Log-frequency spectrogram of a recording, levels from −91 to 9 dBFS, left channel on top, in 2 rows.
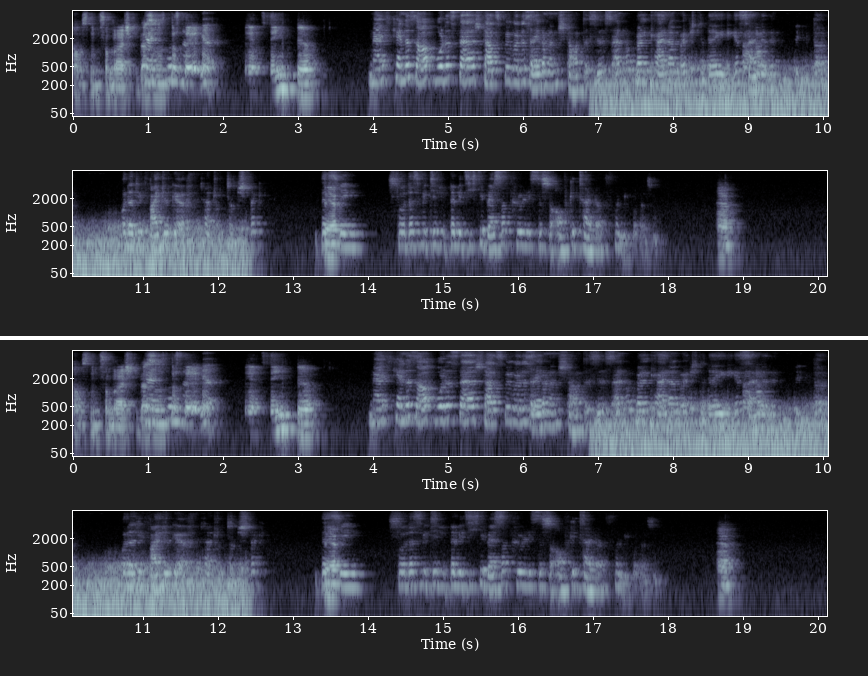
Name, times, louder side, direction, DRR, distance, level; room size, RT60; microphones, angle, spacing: voice 1, 0.0-1.8 2.3-3.2 8.9-9.2 13.4-13.6 18.6-18.8, left 2 dB, 25° left, -1 dB, 2.7 m, -26 dB
voice 2, 1.0-1.8 3.9-8.2 8.5-9.4 9.9-10.1 10.7-12.5 13.4-13.8 14.3-17.8, left 1 dB, 45° left, -2 dB, 2.1 m, -29 dB
sound 1, 6.9-12.4, equal, 25° right, 4.4 m, -29 dB
20.5 x 6.8 x 2.4 m, 0.33 s
head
